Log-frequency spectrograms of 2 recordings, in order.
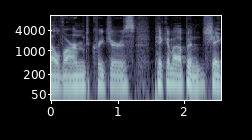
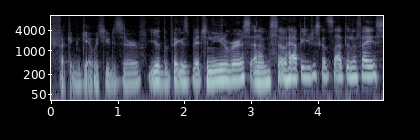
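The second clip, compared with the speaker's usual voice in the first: gloating; 4 semitones higher, 4 dB quieter than usual. Acted. Lady protector gloats at the player.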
